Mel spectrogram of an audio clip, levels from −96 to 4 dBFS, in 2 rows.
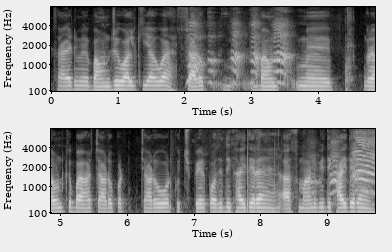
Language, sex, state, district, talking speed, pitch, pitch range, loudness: Bhojpuri, male, Bihar, Saran, 180 wpm, 140 Hz, 135-145 Hz, -20 LUFS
